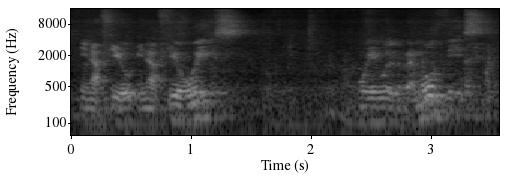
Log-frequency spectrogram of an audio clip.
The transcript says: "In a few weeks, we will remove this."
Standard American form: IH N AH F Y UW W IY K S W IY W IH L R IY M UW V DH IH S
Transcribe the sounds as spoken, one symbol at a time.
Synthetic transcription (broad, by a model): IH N AH F Y UW W IY K S W IY W IH L R IY M UW V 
